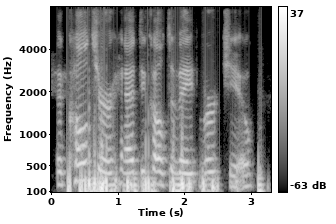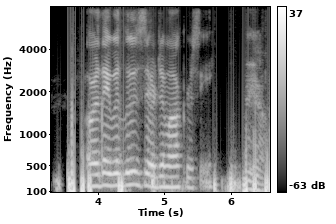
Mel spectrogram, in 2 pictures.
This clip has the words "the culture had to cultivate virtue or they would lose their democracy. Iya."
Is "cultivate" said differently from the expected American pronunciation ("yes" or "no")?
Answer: no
